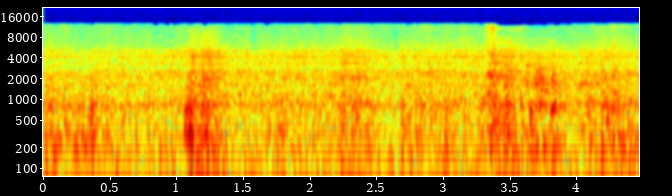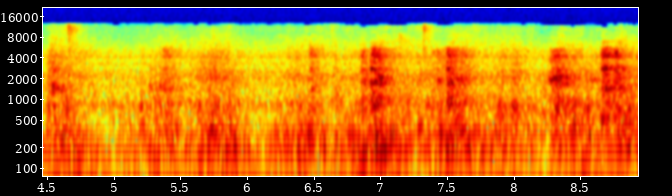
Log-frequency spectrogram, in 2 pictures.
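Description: Running sound of a JR 113 series electric train, heard from inside a KuHa 111 driving trailer car: a steady low hum with wheels clacking over rail joints. The clacks come more often and a little louder from about three seconds in.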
